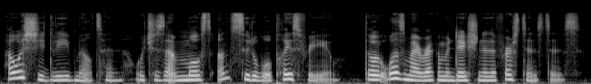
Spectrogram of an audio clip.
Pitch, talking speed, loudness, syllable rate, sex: 205 Hz, 225 wpm, -19 LUFS, 6.4 syllables/s, female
